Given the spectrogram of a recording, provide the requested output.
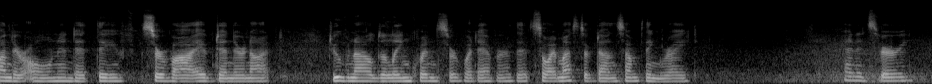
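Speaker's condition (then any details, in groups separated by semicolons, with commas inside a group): No condition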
